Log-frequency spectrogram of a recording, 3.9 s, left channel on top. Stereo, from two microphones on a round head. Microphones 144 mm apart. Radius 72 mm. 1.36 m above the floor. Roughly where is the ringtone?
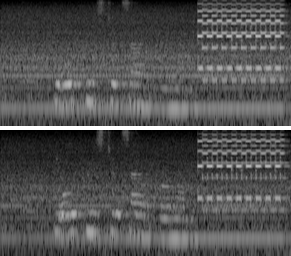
Left.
